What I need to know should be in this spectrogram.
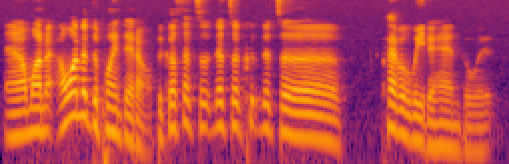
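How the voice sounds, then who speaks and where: A man's voice: mid-range voice, big pitch swings, racing, fairly bright tone. Chatty man streaming a game. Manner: chatty, thinks aloud, restarts sentences. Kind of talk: casual let's-play commentary.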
